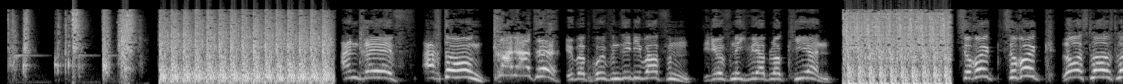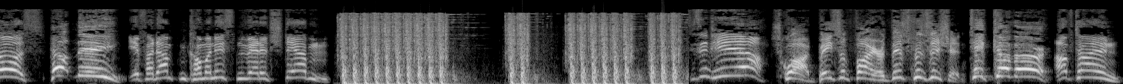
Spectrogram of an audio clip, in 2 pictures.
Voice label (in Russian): nemeckaya rech avtomatnaya ochered lay sobak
